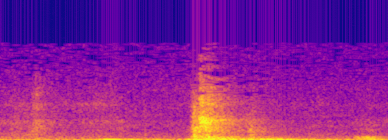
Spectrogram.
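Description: A single solid thud of a door being pushed shut and latched, fairly loud, with a brief rattle as it settles, over a low hum and no talking.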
